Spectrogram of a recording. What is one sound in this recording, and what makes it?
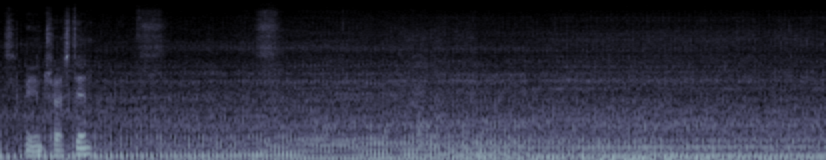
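A motorcycle engine rumbles steadily as the bike rides along.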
